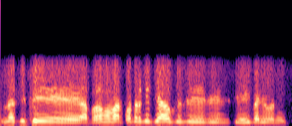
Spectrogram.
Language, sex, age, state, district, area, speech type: Odia, male, 60+, Odisha, Kendujhar, urban, conversation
